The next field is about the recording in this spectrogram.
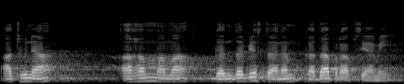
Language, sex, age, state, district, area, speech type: Sanskrit, male, 18-30, Kerala, Kottayam, urban, spontaneous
